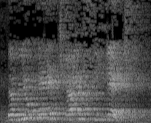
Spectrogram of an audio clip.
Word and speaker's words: which: Next, W-H-I-C-H. Okay, so how will you speak? Which. Which. Okay, so here this H will be remain silent.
